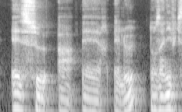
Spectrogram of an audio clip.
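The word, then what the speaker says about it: Searle: qui s'appelle John or c'est pour prononcer à l'anglaise le r sœur sear le dans un livre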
